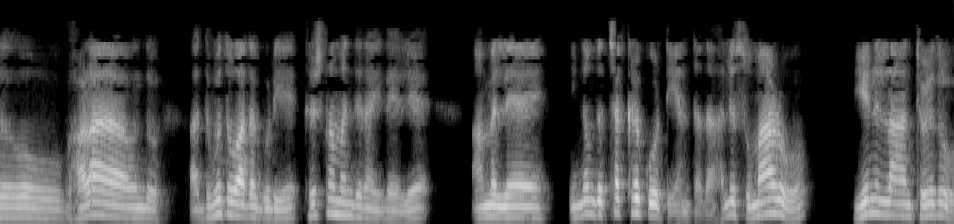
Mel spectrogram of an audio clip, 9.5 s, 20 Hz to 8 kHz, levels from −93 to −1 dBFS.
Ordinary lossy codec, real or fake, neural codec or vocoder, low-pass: MP3, 24 kbps; fake; codec, 24 kHz, 0.5 kbps, DualCodec; 7.2 kHz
